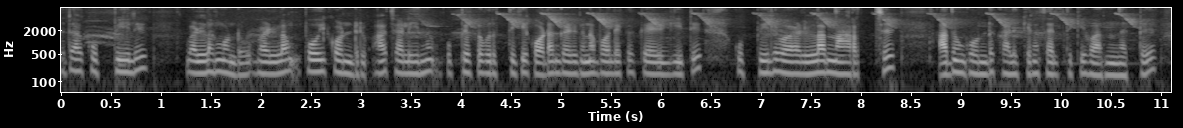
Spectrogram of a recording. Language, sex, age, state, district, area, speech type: Malayalam, female, 45-60, Kerala, Malappuram, rural, spontaneous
